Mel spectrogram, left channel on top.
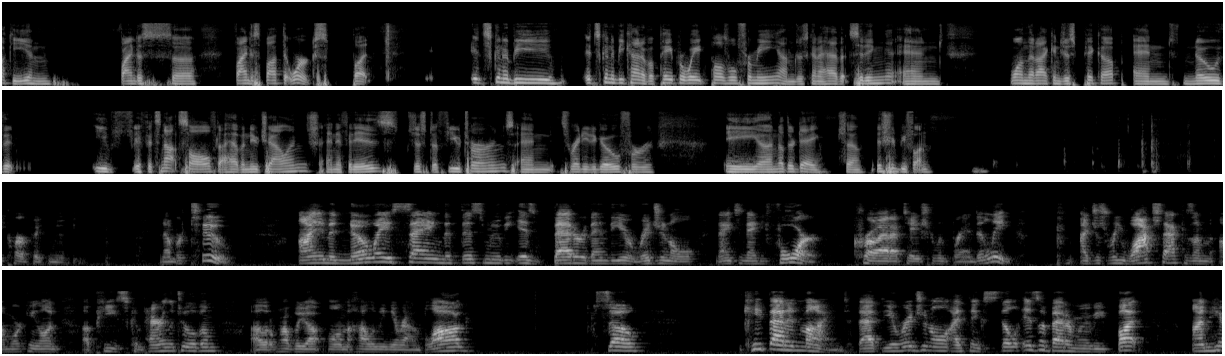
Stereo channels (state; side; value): different; both; correlation 0.00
